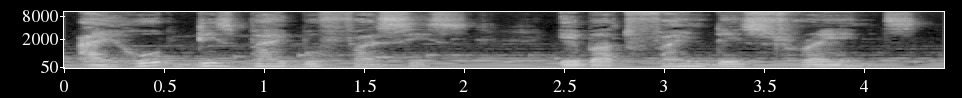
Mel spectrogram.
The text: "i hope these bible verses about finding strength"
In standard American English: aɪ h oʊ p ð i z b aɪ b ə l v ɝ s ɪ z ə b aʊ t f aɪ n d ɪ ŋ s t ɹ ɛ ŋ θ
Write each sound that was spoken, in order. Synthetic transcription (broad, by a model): aɪ h oʊ p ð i s b aɪ b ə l f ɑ s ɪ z ə b aʊ t f aɪ n d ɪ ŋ s t ɹ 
